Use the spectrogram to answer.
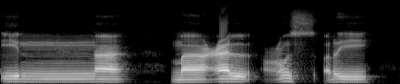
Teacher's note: Nun tasydid hukumnya dibaca gunnah. Gunnah itu artinya berdengung. Cara mengucapkannya pun didengungkan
